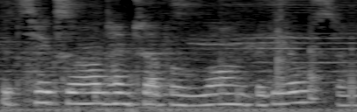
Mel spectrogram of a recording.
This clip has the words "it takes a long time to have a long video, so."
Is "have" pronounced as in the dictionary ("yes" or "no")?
no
